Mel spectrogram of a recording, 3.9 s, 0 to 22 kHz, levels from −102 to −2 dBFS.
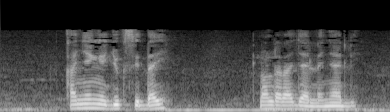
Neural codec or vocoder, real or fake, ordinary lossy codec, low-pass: none; real; MP3, 32 kbps; 7.2 kHz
